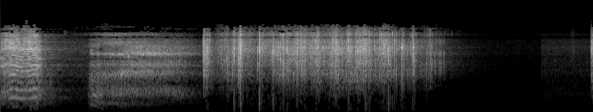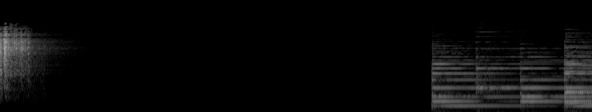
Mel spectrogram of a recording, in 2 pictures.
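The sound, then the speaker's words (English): Paper is crumpled and wadded up in loud, crackling bursts for several seconds, followed by a single short crinkle after a pause, then silence before a steady tonal, musical sound begins. “After the wadding up the paper thing.”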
